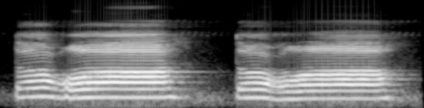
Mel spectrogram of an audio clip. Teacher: طا heavy, غین heavy, اور پھر دونوں میں 2 کاؤنٹس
